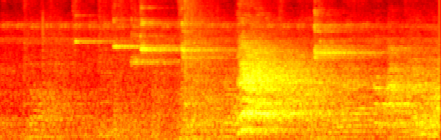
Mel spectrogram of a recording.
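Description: Badminton rally in a large hall: sharp racket-on-shuttlecock hits and short high shoe squeaks on the court, then a loud shout about halfway through.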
